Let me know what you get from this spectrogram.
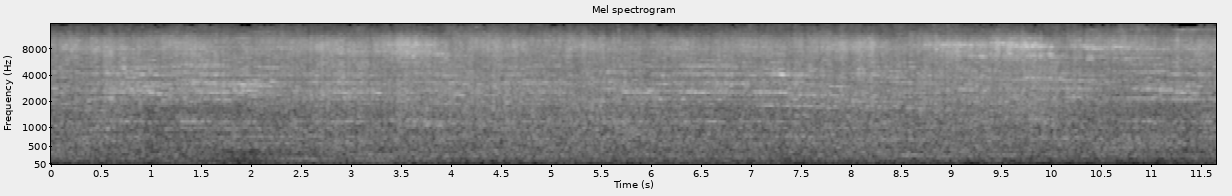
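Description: Freight cars rolling past at close range: a steady rumble of steel wheels on rail with faint high wheel squeals now and then.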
